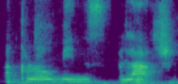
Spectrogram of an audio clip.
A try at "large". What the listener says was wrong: Okay, so remember the RGE, you got to pronounce it. Don't say large, okay? Large, okay? So it's RGE, so large.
